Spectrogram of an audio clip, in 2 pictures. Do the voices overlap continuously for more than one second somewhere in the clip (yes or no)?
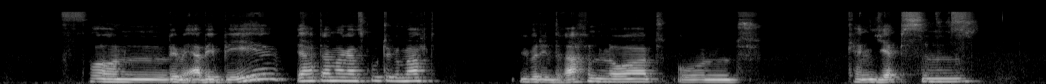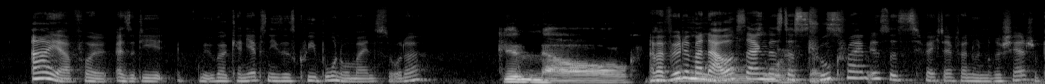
yes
